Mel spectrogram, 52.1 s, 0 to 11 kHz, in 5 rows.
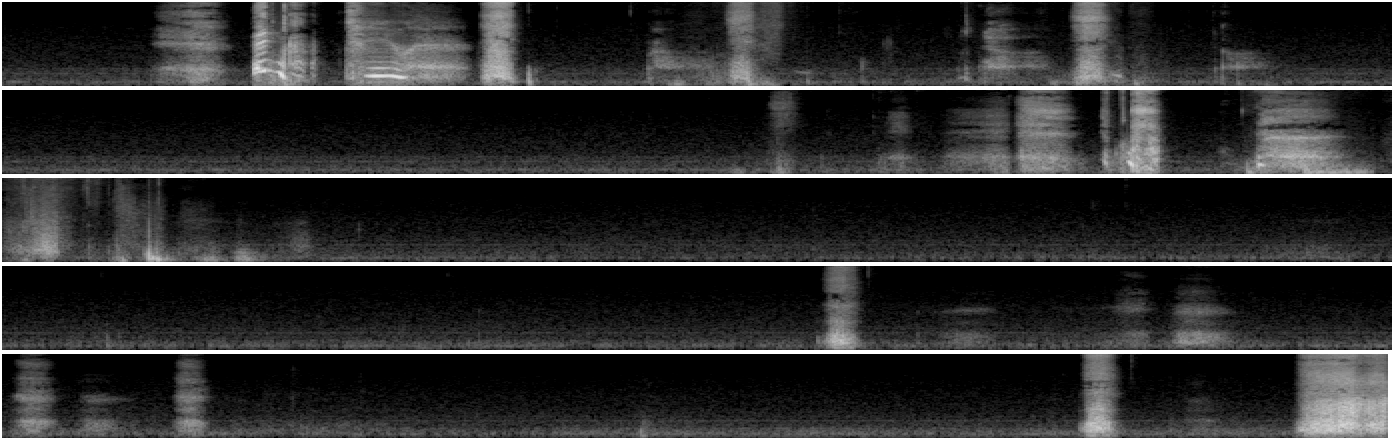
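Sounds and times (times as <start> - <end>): woman sniffling: 1.2 - 4.0, 5.1 - 5.9, 7.3 - 8.5, 17.6 - 19.2, 19.8 - 21.3, 37.4 - 37.8
woman sneezing: 1.9 - 3.9, 18.7 - 19.2
sniffing through stuffy nose: 5.3 - 5.9, 20.9 - 21.5, 37.4 - 37.8, 49.8 - 50.2, 51.4 - 52.0.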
